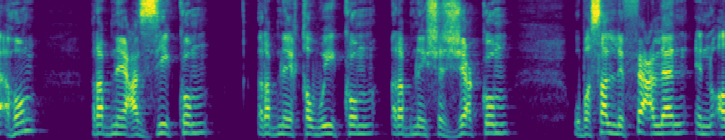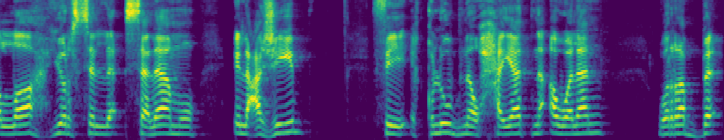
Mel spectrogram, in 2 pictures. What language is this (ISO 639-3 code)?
ara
